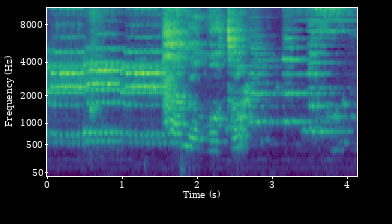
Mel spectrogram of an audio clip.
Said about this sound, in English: the phone rings right in the middle of this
